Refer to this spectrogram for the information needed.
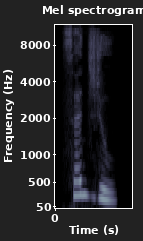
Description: ♪ sajju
